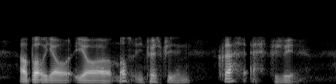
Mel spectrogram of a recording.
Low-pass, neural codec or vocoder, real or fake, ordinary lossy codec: 3.6 kHz; codec, 16 kHz in and 24 kHz out, 0.4 kbps, LongCat-Audio-Codec, four codebook decoder; fake; none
